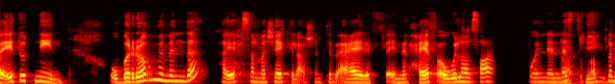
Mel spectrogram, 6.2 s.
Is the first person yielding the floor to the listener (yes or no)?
no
